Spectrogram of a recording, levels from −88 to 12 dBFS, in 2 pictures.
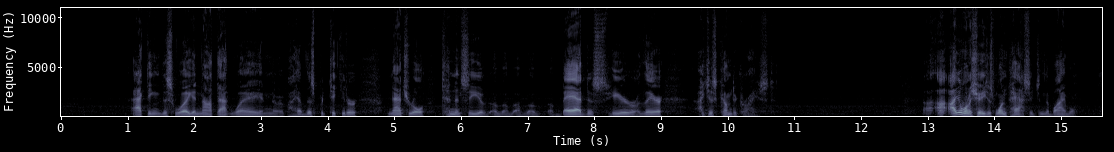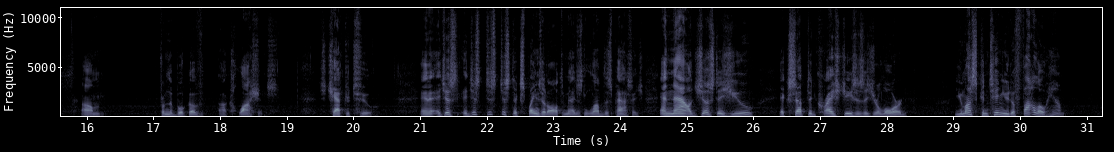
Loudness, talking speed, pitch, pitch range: -39 LUFS, 165 wpm, 125 Hz, 105-165 Hz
